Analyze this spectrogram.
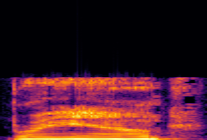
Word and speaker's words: Braun: Can they get a lot more out of the other man who looks like it's spelled like Braun, but it really is Brown? The rookie, Christian Brown.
